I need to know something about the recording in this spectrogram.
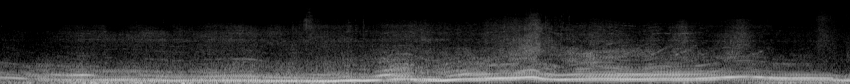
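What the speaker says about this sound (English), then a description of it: "And the old diesel is now warmed up." An old diesel rally car from a desert rally-raid stage runs loudly and close, its engine note rising and falling as it revs and settles, with a steady droning rumble throughout.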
